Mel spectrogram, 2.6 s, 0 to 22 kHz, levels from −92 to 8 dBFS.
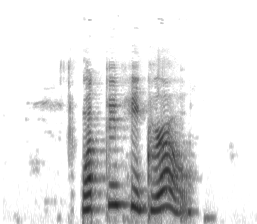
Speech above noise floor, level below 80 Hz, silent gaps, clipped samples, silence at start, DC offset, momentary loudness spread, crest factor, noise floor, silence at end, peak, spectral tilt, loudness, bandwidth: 47 dB; -56 dBFS; none; under 0.1%; 0.8 s; under 0.1%; 7 LU; 16 dB; -61 dBFS; 0.65 s; 0 dBFS; -6 dB/octave; -14 LUFS; 7 kHz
